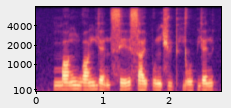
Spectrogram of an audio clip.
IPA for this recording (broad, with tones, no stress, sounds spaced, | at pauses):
m ɑ˧˥ ŋ m w ɑ˧˥ ŋ j ɛ̰˨˩ n s e˧˥ ɪ̯ s a˧˥ ɪ̯ p ʊ˧˥ ŋ ɕ y˧˥ pʰ j o˧˥ ʊ̯ p j ɛ˥ n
